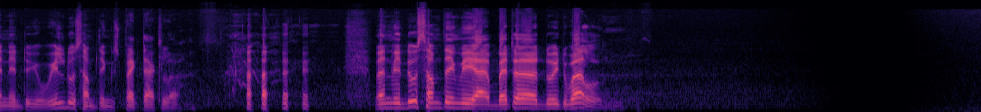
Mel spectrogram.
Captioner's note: laughs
